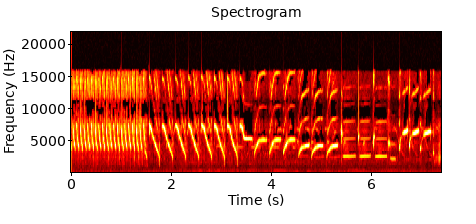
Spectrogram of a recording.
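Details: Singing canary for tutoring young birds early for the 2024 season: a rapid rattling trill, then a run of steeply falling whistled swoops, then varied short chirps and upslurred notes.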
